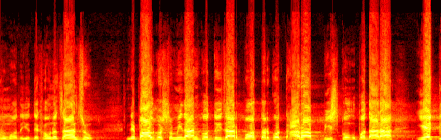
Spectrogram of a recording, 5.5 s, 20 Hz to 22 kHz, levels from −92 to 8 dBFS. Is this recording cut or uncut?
uncut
